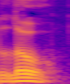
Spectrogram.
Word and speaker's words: Loo: heading to Pal the low in the Netherlands you spell it like Lou but it's pronounced like low if you want to sound stupid just say Lou our adventure begins in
